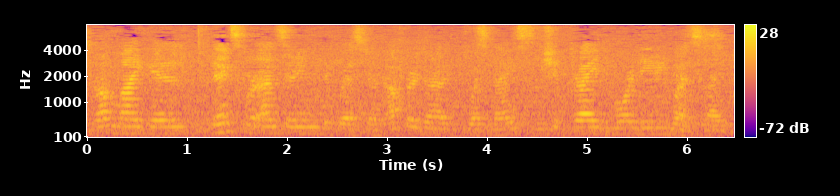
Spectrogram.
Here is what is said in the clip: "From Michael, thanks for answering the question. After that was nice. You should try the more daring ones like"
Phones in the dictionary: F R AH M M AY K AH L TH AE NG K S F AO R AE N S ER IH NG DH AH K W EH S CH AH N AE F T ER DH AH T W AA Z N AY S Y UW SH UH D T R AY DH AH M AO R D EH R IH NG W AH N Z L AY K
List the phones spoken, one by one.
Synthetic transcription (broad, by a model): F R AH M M AY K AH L T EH NG K S F AO R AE N S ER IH NG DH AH K W EH S CH AH N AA F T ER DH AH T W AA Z N AY S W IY SH UH D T R AY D M AO R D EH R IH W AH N S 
